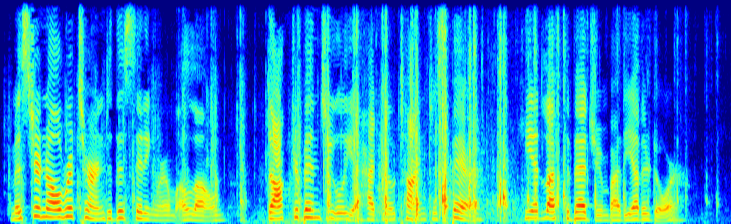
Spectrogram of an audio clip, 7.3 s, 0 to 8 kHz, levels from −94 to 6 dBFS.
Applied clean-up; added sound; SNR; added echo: none; Livestock, farm animals, working animals; 9 dB; none.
